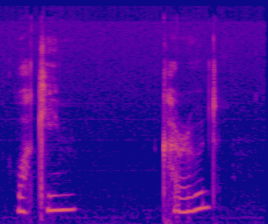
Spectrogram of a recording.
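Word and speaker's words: Joakim Karud: it it's spelled I mean that's how it's pronounced Wakim kud because it says j o a k i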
